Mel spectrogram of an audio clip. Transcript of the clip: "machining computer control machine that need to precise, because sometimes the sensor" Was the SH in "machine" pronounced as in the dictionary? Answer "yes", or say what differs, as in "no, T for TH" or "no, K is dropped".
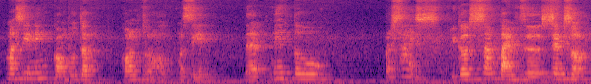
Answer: no, S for SH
